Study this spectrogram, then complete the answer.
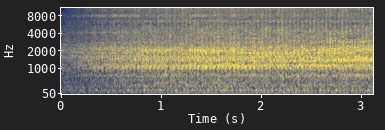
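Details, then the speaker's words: Chevrolet S10 after A/C compressor bracket installation: faint steady high whine over the idle hum; mechanic suspects the alternator bearing and plans to advise an auto-electric check; alternator noise. "esse barulho meio estranho o alternador vamos informar o cliente do alternador com esse ruído deve ser o rolamento"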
